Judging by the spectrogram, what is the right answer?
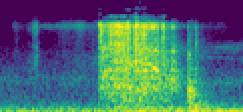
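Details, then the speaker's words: Toro TimeCutter mower left out in heavy rain, won't move, only one wheel working: short grinding, creaking whirr over a low hum as the brake motor runs uncommanded; owner suspects water-damaged switches, not confirmed. "oh wow it's making some noise let's see it's working"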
